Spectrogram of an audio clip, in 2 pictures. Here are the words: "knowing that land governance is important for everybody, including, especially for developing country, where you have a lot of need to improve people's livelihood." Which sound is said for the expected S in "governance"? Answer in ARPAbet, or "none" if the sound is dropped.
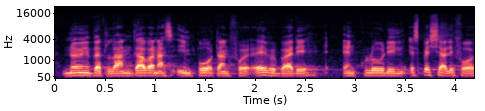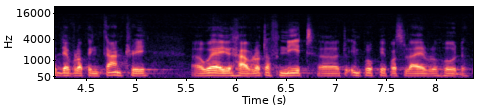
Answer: none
